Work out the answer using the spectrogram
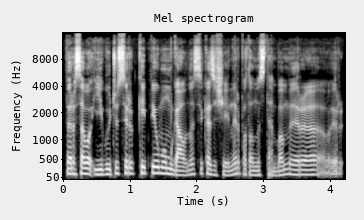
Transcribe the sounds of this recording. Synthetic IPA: pʲɛɾsɑːʋoːʔiːɡʊt͡ʃʲʊsɪrkɐɪpjɛʊmʊmɡɐʊnɐsʲɪkɐsɪʃʲɛɪnɐɪɾrpoːt̪oːnʊsʲt̪ʲɛ̰mbɐmɪɾɪ̰ɾ

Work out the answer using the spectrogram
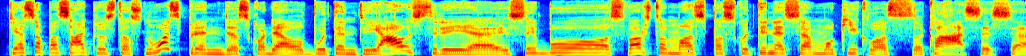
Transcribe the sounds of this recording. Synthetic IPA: t̪ʲiɛsɐpɐsɑːkʲʊst̪ɐsnuɔsʲpʲɾʲɛnʲd̪ʲɪskoːd̪ʲeːlˠbuːt̪ʲɛnt̪iːɐʊsʲt̪ʲɾʲɪjɛjɪsɐɪbʊʋoːsʋɐɾst̪oːmɐspɐskʊt̪ʲɪnʲeːsʲɛmoːkʲiːklˠoːsklˠɑːsʲeːsʲɛ

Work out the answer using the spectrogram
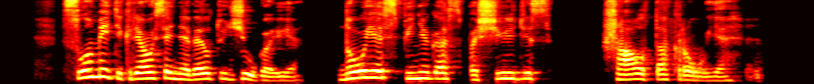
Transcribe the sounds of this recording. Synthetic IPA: suɔmʲɛɪt̪ʲɪkɾʲæˑʊsʲɛnʲɛʋʲɛlʲˠt̪ud͡ʒʲuːɡolʲiɛ | nɒʊjɐspʲɪnʲɪɡɐspɐʃʲɪlʲd̪ʲɪs | ʃɑˑlˠt̪ɐkɾɔʊjɛ

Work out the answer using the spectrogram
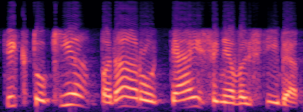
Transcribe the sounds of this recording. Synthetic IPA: t̪ʲɪkt̪oːkʲiɛpɐd̪ɑːɾoːt̪ʲæɪsʲɪnʲeːʋɐlʲsʲt̪ʲiːbʲæː

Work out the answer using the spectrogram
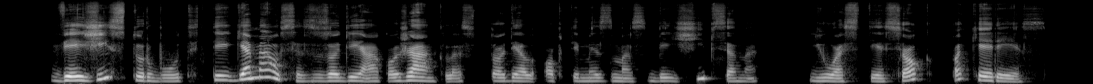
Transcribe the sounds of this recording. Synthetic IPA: ʋʲeːʒʲiːst̪ʊɾbuːt̪t̪ʲɛɪɡʲɛmʲæˑʊsʲɛs̬zod̪ʲɪjæːkoːʒʲæˑŋklˠɐst̪oːd̪ʲeːlˠɔpʲt̪ʲɪmʲɪzmɐsbʲɛɪʃʲiːpʲsʲɛnɐ | juɔst̪ʲiɛsʲoːk | pɐkʲɛɾʲeːs

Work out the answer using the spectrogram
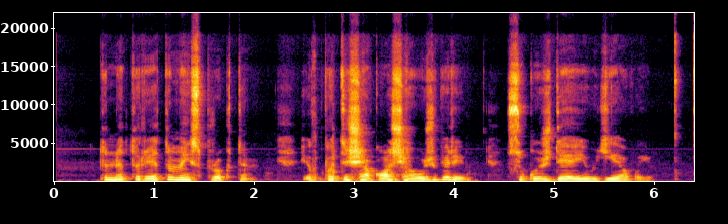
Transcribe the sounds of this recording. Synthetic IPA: t̪ʊnʲɛt̪ʊɾʲeːt̪ʊmʲɛispɾʊkt̪ʲɪ | jʊk̚pɐt̪ʲɪʃʲæːkoːʃʲɛʊʒʲʋʲɪɾʲɛɪsʊkʊʒʲd̪ʲeːjjɛʊjiɛʋɐɪ

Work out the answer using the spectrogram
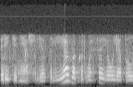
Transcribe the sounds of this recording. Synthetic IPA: ɾʲiːt̪ʲɪnʲeːjɛ̰ʃɐ̰lʲiɛsd̪ɐlʲijɛʋɐkɐɾṵɔsʲɛjɛʊlʲiɛt̪ʊʊ

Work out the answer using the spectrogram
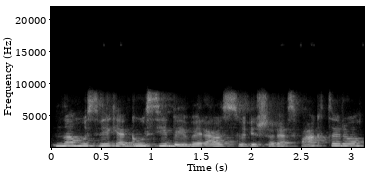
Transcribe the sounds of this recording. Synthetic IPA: nɐmʊsʋʲɛɪkʲɛɡɐʊsʲiːbʲɛɪʋɐɪɾʲɛʊsʲʊʔɪʃoːɾʲeːsfɑːkt̪oɾʲʊ

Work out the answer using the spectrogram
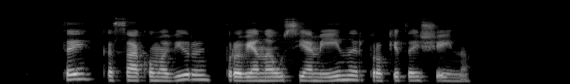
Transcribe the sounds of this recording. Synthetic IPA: t̪ɐɪkɐsɑːkoːmɐʋʲiːɾʊɪpɾoːʋʲiɛnɐʊsʲɪjɛmʲɛɪnɐɪɾpɾoːkʲɪt̪ɑɪʃʲɛɪnɐ

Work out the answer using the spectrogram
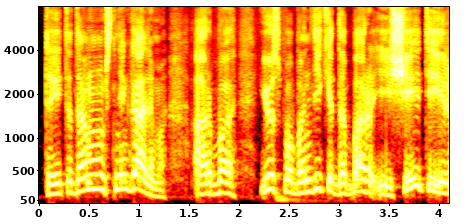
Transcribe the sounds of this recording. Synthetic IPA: t̪ɐɪt̪ɐd̪ɐmʊmsnʲɛɡɑːlʲɪmɐɐrbɐjuːspɐbɐnʲd̪ʲiːkʲɪt̪̚d̪ɐbɐɾɪʃʲɛɪt̪ʲɪɪɾ

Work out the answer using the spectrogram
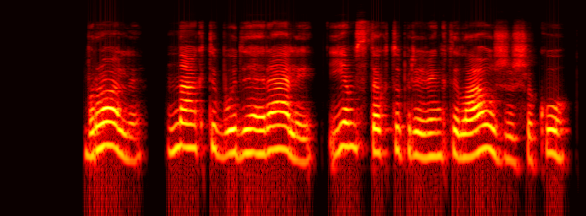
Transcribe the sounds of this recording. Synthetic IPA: bɾoːlʲɪ | nɑːkt̪ʲɪbuːd̪ʲɪɐɾʲæːlʲɛɪjiɛmst̪ʲɛkt̪ʊpʲɾʲɪɾʲɪŋʲkt̪ʲɪlˠɑˑʊʒʊɪʃɐkuː

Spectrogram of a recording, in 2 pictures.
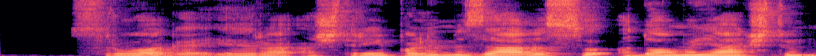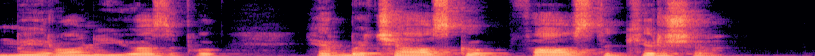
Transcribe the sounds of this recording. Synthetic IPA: sɾuɔɡɐiɾɐʔɐʃʲt̪ʲɾʲɪjpɔlʲɪmʲɪzɑːʋʲɛsʊʔɐd̪oːmɐjæˑkʃt̪ʊmɐɪɾoːnʲɪjuɔzʲɛpʊ | xʲɛɾbɐt͡ʃʲæˑʊskʊfɑˑʊst̪ʊkʲɪɾʲʃʲo

